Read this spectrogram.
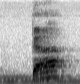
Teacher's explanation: the tip of the tongue is touching the alveolar Ridge and that is the point where it is cutting off the airflow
